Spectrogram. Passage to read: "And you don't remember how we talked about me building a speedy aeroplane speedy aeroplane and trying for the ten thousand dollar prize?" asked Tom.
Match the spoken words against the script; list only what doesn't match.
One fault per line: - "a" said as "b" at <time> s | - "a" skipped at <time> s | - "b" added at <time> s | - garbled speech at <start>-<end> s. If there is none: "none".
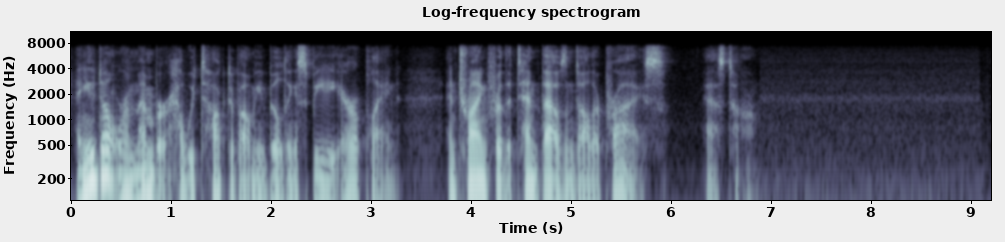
- "speedy aeroplane" skipped at 3.3 s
